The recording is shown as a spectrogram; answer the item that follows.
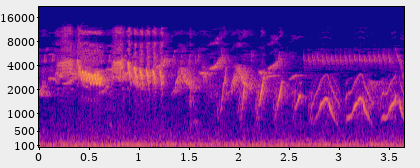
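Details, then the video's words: Lure recording of a wambi singing to provoke other wambi: loud chattering notes, then a quick series of sharp rising and falling slurred whistles with a thin buzzy tone behind them, over a low hum. "pancingan suara wambi paling ampuh untuk memencing emosi burung wambi"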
